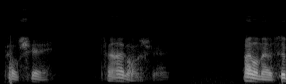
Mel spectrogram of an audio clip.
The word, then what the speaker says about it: Peltier: I was like, oh, Peltier. He's like, no, it's Pelche.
